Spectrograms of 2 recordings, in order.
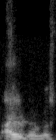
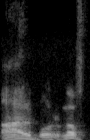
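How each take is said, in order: First: The stress is on the first syllable. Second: The stress is on the last syllable. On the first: The speaker calls it wrong. "si yo le pusiese la tilde en la primera sílaba, ¿ya? Que sería al" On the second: The speaker calls it right. "se escucha mejor ... se acentúa en nos"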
